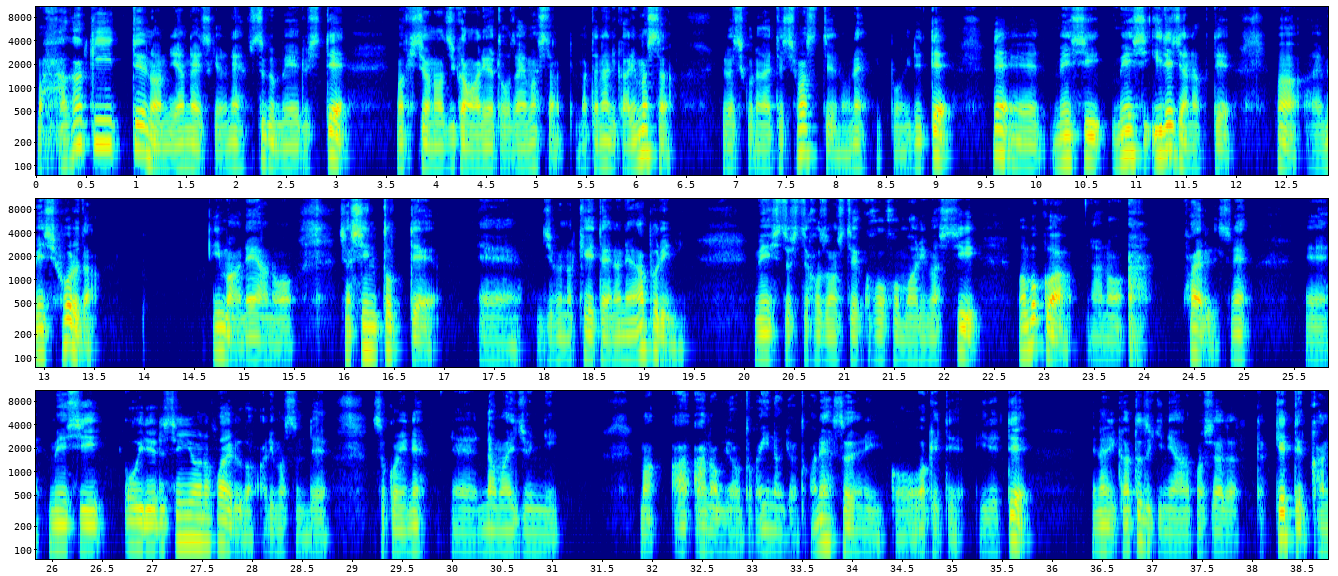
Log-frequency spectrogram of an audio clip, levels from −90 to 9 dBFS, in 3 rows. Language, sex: Japanese, male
